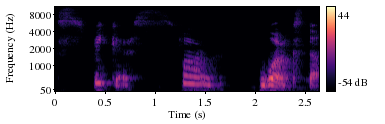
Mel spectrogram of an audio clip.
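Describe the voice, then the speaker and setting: The speaker is a woman. Her speech carries a non-native accent. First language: not English. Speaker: anime reaction youtuber. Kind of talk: reaction video commentary. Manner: halting, self-correcting.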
